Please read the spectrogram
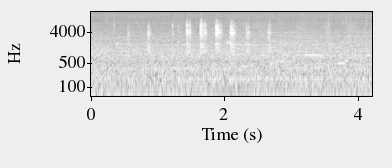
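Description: Budgerigar pecking and cracking seeds from a hand: a quick run of about eight small, sharp clicks from its beak, starting about a second in and stopping before the three-second mark.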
